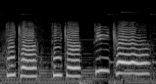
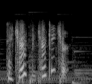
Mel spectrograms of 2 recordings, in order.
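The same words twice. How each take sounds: First: It is said loudly. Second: It is said quickly.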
